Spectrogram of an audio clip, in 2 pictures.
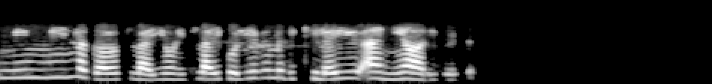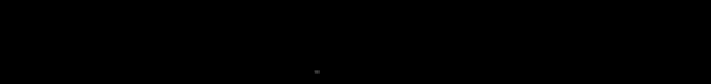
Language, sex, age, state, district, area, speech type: Dogri, female, 60+, Jammu and Kashmir, Reasi, rural, conversation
